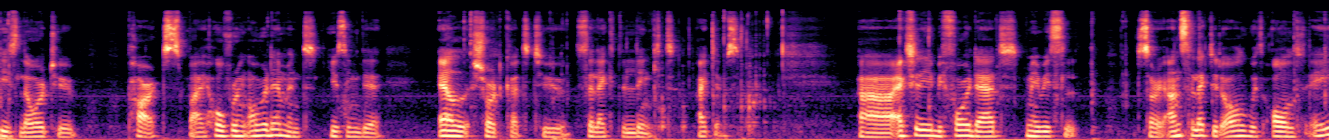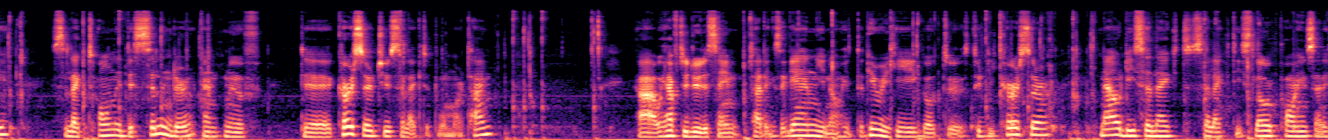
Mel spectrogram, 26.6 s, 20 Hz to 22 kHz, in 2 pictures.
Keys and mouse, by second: 4.6 click, 5.5 l, 7.2 shift+middle drag, 8.9 drag, 13.2 alt+a, 14.1 click, 14.4 middle click, 15.1 shift+s, 18.3 shift+click, 18.6 click, 21.5 ., 23.1 alt+shift+click, 24.0 alt+a, 25.3 l, 25.7 l.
